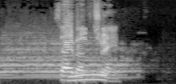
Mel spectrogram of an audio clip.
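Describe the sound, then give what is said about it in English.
A passing train sounds its horn in a loud, steady, harmonic blast. A voice briefly talks over the middle before the horn cuts off, leaving silence. “Sorry about the train. That's pretty loud. It is loud.”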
